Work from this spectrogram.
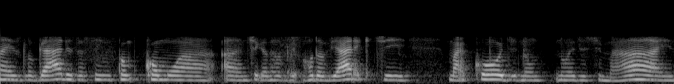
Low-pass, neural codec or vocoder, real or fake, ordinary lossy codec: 3.6 kHz; none; real; none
